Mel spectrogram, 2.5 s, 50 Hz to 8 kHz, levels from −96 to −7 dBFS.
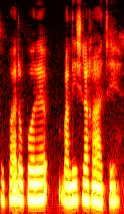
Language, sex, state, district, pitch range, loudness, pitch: Bengali, female, Assam, Hailakandi, 165-185 Hz, -13 LUFS, 175 Hz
